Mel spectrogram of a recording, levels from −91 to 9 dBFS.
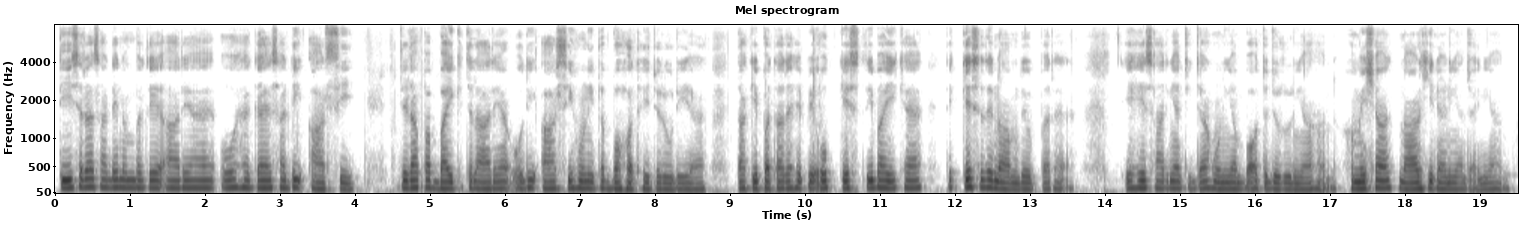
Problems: none marked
